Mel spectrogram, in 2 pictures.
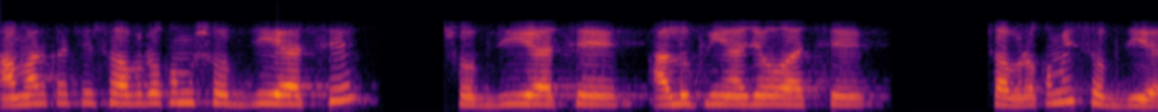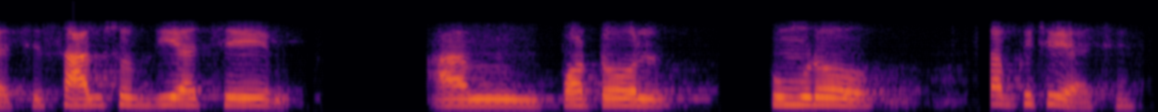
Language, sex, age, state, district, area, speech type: Bengali, female, 45-60, West Bengal, Purulia, rural, conversation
